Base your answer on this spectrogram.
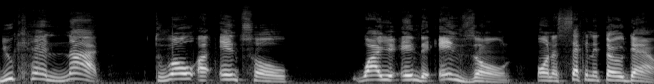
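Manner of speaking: getting mad, loud, deliberate, stressing every word. Ranting about a quarterback's bad game and interceptions, getting mad. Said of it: "I'm getting mad".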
